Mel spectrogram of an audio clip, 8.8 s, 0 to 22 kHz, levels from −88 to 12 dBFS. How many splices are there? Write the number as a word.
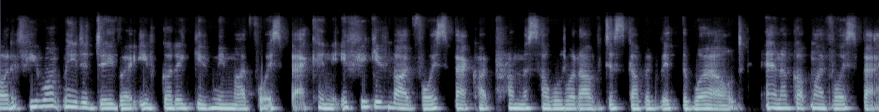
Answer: three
